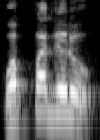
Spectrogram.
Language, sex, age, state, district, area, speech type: Kannada, male, 60+, Karnataka, Bidar, rural, read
